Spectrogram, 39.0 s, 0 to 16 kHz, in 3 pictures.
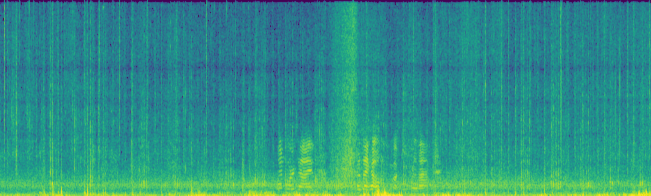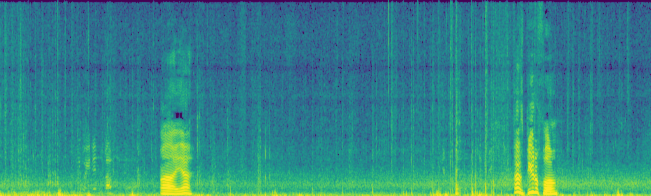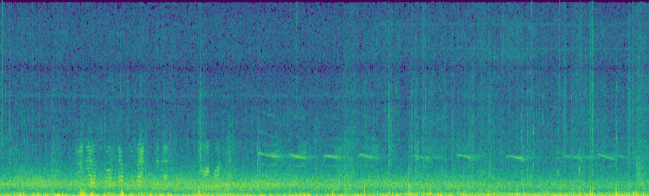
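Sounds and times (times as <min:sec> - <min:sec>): hoofbeats on sand: 0:00.0 - 0:15.9, 0:32.5 - 0:39.0.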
